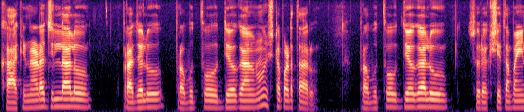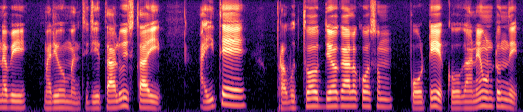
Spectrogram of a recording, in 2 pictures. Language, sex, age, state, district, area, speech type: Telugu, male, 30-45, Andhra Pradesh, Kakinada, rural, spontaneous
